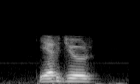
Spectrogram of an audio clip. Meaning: 1. horn (of animals) 2. vessel made of horn for drinking wine 3. pipe made of horn, horn, clarion 4. salient part of an object 5. horn of the moon 6. cupping glass
- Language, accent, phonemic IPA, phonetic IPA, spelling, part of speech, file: Armenian, Eastern Armenian, /jeʁˈd͡ʒjuɾ/, [jeʁd͡ʒjúɾ], եղջյուր, noun, Hy-եղջյուր.ogg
